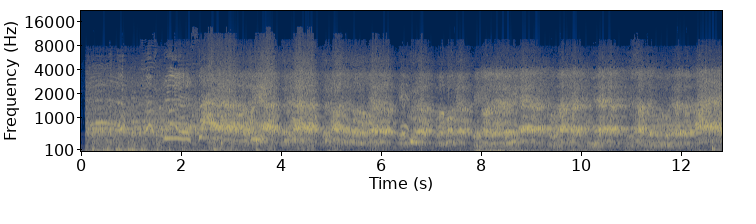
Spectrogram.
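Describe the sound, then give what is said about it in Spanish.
A loud stadium crowd roars steadily for the whole stretch, a dense wall of massed voices with regular rhythmic pulses like clapping or stamping running through it, as player Van der Heijden rouses the fans in the style of Simeone. “Así levanta al público al estilo Simeone Van der Heijden.”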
